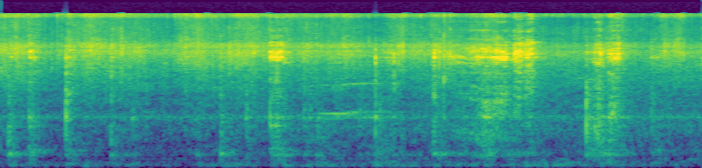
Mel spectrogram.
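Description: A steel spoon stirring and scraping a spice masala frying in oil in a clay pot: a steady sizzle with repeated short scrapes and clicks of the spoon against the pot.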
